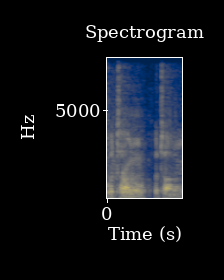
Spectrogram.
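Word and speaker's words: Fautanu: Futanu? Is that how you say it? The offensive tackle. Fatano, yep, that's it.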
